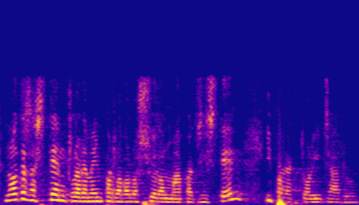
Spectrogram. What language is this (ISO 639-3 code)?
cat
